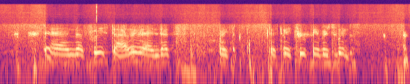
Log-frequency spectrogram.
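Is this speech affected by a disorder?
Yes: Down syndrome; age 41.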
